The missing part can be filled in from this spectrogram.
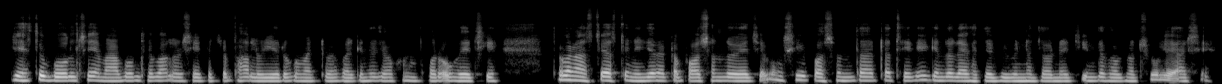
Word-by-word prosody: যেহেতু 190 Hz, +1 st, +4 dB, 0.2 s
বলছে 175 Hz, +2 st, +3 dB, 0.2 s
মা 160 Hz, -, +1 dB
বলছে 180 Hz, +1 st, -2 dB
ভালো 175 Hz, 0 st, -1 dB
সেক্ষেত্রে 160 Hz, 0 st, -3 dB
ভালোই 165 Hz, -2 st, +1 dB
এরকম 165 Hz, +1 st, -1 dB
একটা 160 Hz, -, -16 dB
ব্যাপার। 160 Hz, 0 st, -1 dB
কিন্তু 165 Hz, +1 st, -1 dB
যখন 165 Hz, +2 st, -5 dB, 0.2 s
বড় 165 Hz, -1 st, 0 dB
হয়েছি 160 Hz, 0 st, +1 dB, 0.7 s
তখন 210 Hz, -1 st, +4 dB
আস্তে 160 Hz, 0 st, -4 dB
আস্তে, 180 Hz, +2 st, -5 dB
নিজের 170 Hz, +2 st, +3 dB
একটা 170 Hz, -, -3 dB
পছন্দ 165 Hz, +2 st, -1 dB
হয়েছে 160 Hz, 0 st, +2 dB
এবং 235 Hz, -2 st, -3 dB
সেই 205 Hz, -2 st, 0 dB
পছন্দ 170 Hz, +1 st, -1 dB
আ -, -, 0 dB
টা 185 Hz, -, 0 dB
থেকেই 190 Hz, +3 st, -1 dB
কিন্তু 175 Hz, -1 st, +1 dB
দেখা 165 Hz, -2 st, +2 dB
যায় 160 Hz, -2 st, +3 dB
বিভিন্ন 160 Hz, 0 st, +2 dB
ধরনের 155 Hz, -1 st, +1 dB
চিন্তাভাবনা 165 Hz, -2 st, -1 dB
চলে 110 Hz, -3 st, 0 dB
আসে। 155 Hz, -, -12 dB
165 Hz, 170 wpm, -22 LUFS, 160-175 Hz, 0.7 s, যেহেতু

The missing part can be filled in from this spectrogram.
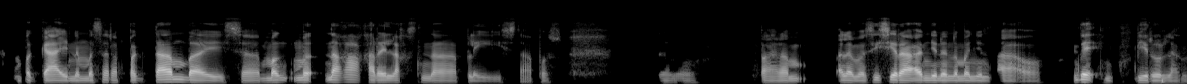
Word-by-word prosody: Ang -, -, -15 dB
pagkain 95 Hz, 0 st, +2 dB
ng 95 Hz, 0 st, -3 dB
masarap, 100 Hz, +1 st, -4 dB
pagtambay, 105 Hz, -3 st, +3 dB
sa 90 Hz, +1 st, -4 dB
mag 100 Hz, +1 st, 0 dB
ma 105 Hz, +1 st, 0 dB, 0.2 s
nakaka-relax 100 Hz, -3 st, 0 dB
na 90 Hz, -2 st, -2 dB
place, 80 Hz, -1 st, -11 dB
tapos -, -, -14 dB, 1.0 s
pero, 90 Hz, 0 st, -15 dB, 0.6 s
parang, 90 Hz, +1 st, -2 dB, 0.4 s
alam 95 Hz, 0 st, +2 dB
mo, 90 Hz, -, 0 dB
sisiraan 100 Hz, -1 st, +4 dB
niyo 100 Hz, -, +3 dB
na 95 Hz, -, +2 dB
naman 95 Hz, -1 st, 0 dB
yung 85 Hz, -, -9 dB
tao. 85 Hz, -1 st, -5 dB, 0.3 s
Hindi, -, -, +4 dB, 0.4 s
biro 95 Hz, -3 st, 0 dB
lang, 85 Hz, -1 st, -9 dB
95 Hz, 125 wpm, -24 LUFS, 90-100 Hz, 1.0 s, sisiraan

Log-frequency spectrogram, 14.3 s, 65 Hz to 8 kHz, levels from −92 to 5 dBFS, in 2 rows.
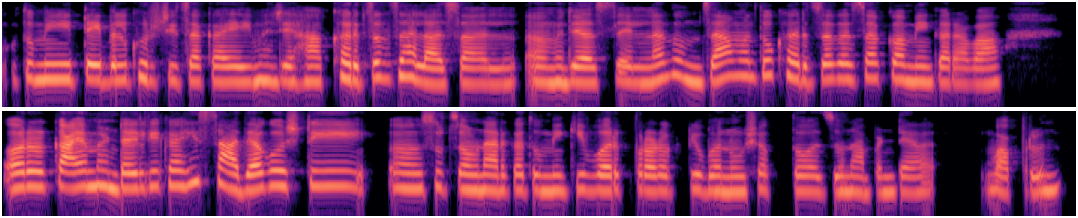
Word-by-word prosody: तुम्ही 235 Hz, -1 st, +2 dB
टेबल-खुर्चीचा 225 Hz, -1 st, +1 dB
हा -, -, 0 dB
काही 210 Hz, 0 st, 0 dB
म्हणजे 215 Hz, -1 st, -1 dB
हा 215 Hz, -1 st, +1 dB
खर्चच 245 Hz, 0 st, +2 dB
झाला 245 Hz, -8 st, +3 dB
असाल 195 Hz, 0 st, -3 dB, 0.2 s
म्हणजे 210 Hz, 0 st, 0 dB
असेल 200 Hz, 0 st, 0 dB
ना 230 Hz, +2 st, +1 dB
तुमचा 230 Hz, -2 st, +1 dB
मग 275 Hz, -1 st, -3 dB
तो 280 Hz, -, +1 dB
खर्च 235 Hz, -7 st, -1 dB
कसा 240 Hz, +1 st, 0 dB
कमी 215 Hz, -3 st, 0 dB
करावा? 195 Hz, -1 st, -1 dB, 0.6 s
और 245 Hz, +2 st, +5 dB
काय 245 Hz, -1 st, +8 dB
म्हणता 255 Hz, -3 st, +2 dB
येईल 235 Hz, 0 st, +3 dB
की 255 Hz, -, 0 dB
काही 270 Hz, +4 st, +1 dB
साध्या 230 Hz, -8 st, +5 dB
गोष्टी 260 Hz, -1 st, -1 dB, 0.2 s
अ, 235 Hz, -1 st, -1 dB
सुचवणार 220 Hz, -3 st, 0 dB
का 220 Hz, -, 0 dB
तुम्ही 210 Hz, -1 st, -2 dB
की 225 Hz, -, -4 dB
वर्क 210 Hz, +1 st, +2 dB
प्रॉडक्टिव्ह 210 Hz, 0 st, -2 dB
बनवू 200 Hz, -1 st, -1 dB
शकतो 210 Hz, -2 st, -6 dB
अजून 205 Hz, +1 st, -4 dB
आपण 195 Hz, 0 st, -6 dB
त्या 195 Hz, -1 st, -5 dB, 0.4 s
वापरून? 195 Hz, +2 st, -3 dB
220 Hz, 170 wpm, -22 LUFS, 205-240 Hz, 0.6 s, काय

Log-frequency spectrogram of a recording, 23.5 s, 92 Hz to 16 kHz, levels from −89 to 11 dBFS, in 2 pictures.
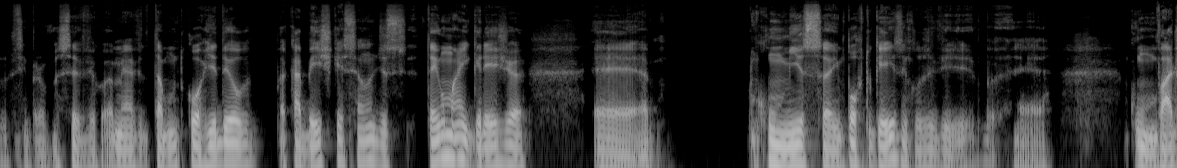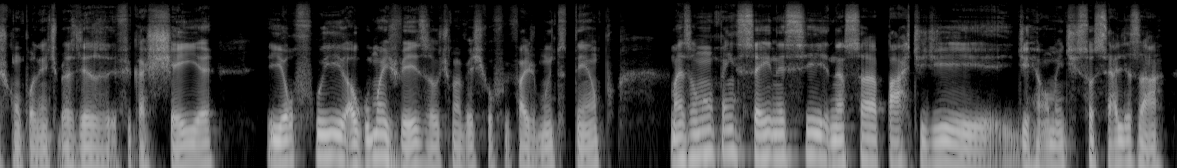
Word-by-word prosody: assim, -, -, -15 dB
pra 75 Hz, -, -10 dB
você 75 Hz, +1 st, -5 dB
ver 75 Hz, +1 st, -7 dB
como -, -, -7 dB
a -, -, -3 dB
minha 80 Hz, -2 st, 0 dB
vida 80 Hz, 0 st, -10 dB
tá 90 Hz, -, +1 dB
muito 90 Hz, +3 st, -3 dB
corrida 95 Hz, +2 st, +2 dB
e 100 Hz, -, +6 dB
eu 95 Hz, -2 st, +2 dB, 0.3 s
acabei 90 Hz, -1 st, -1 dB
esquecendo 105 Hz, +2 st, -3 dB
disso. 90 Hz, -3 st, -6 dB, 0.2 s
Tem 105 Hz, +2 st, +3 dB
uma 125 Hz, -1 st, +3 dB
igreja, 90 Hz, -2 st, 0 dB, 2.2 s
eh, -, -, -6 dB
com 100 Hz, -, +3 dB
missa 90 Hz, 0 st, +4 dB
em 80 Hz, -1 st, 0 dB
português, 95 Hz, +6 st, +1 dB
inclusive 80 Hz, -4 st, -6 dB
b -, -, -15 dB
eh, -, -, -10 dB, 1.3 s
com 85 Hz, -6 st, +1 dB
vários 85 Hz, +1 st, +2 dB
componentes 80 Hz, -2 st, -3 dB
brasileiros 85 Hz, 0 st, 0 dB
e -, -, -6 dB
fica -, -, -6 dB
cheia. 95 Hz, +3 st, +1 dB, 0.5 s
E 105 Hz, -, +5 dB
eu 110 Hz, +2 st, +4 dB
fui 130 Hz, +2 st, +3 dB
algumas 110 Hz, +5 st, +3 dB
vezes, 90 Hz, +1 st, +1 dB
a 90 Hz, -, 0 dB
última 90 Hz, 0 st, -4 dB
vez 90 Hz, +1 st, -4 dB
que -, -, -22 dB
eu -, -, -6 dB
fui 85 Hz, 0 st, -13 dB
faz 85 Hz, -2 st, -1 dB
muito 85 Hz, +4 st, -3 dB
tempo, 90 Hz, +4 st, -2 dB, 0.6 s
mas 120 Hz, +1 st, +3 dB
eu 130 Hz, -, +3 dB
não 145 Hz, +2 st, +2 dB
pensei 145 Hz, -2 st, +1 dB
nesse 130 Hz, -1 st, +2 dB
nessa 110 Hz, +1 st, +2 dB
parte 105 Hz, -1 st, -2 dB
de 95 Hz, -6 st, +1 dB
de 95 Hz, -, -1 dB
realmente 95 Hz, +2 st, -3 dB
socializar. 100 Hz, -4 st, -1 dB
95 Hz, 150 wpm, -24 LUFS, 85-110 Hz, 2.2 s, e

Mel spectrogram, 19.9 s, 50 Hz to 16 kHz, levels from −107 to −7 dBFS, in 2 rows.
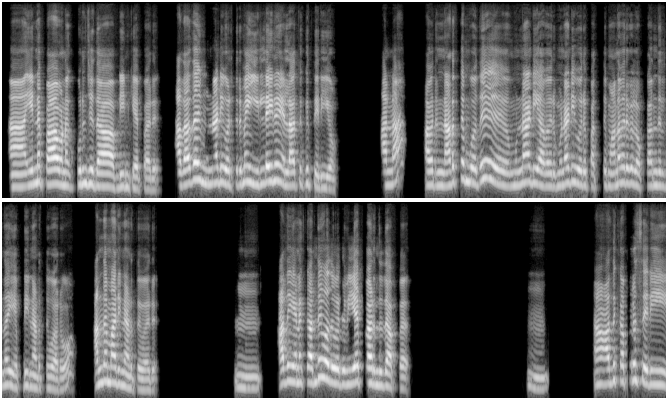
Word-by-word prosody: ஆ, -, -, +4 dB, 0.3 s
"என்னப்பா 260 Hz, -2 st, +2 dB, 0.2 s
உனக்கு 215 Hz, -3 st, -3 dB
புரிஞ்சதா?" 235 Hz, -3 st, +1 dB, 0.2 s
அப்டீன்னு 200 Hz, 0 st, -5 dB
கேட்பாரு. 165 Hz, -2 st, -4 dB, 0.3 s
அதாவது 240 Hz, +7 st, +5 dB
முன்னாடி 255 Hz, +2 st, +2 dB
ஒருத்தருமே 235 Hz, +3 st, -1 dB
இல்லேன்னு 275 Hz, +5 st, +4 dB
எல்லாத்துக்கும் 220 Hz, +2 st, -1 dB
தெரியும். 180 Hz, -3 st, -5 dB, 0.7 s
ஆனா, 235 Hz, +4 st, -1 dB, 0.4 s
அவர் 225 Hz, -1 st, 0 dB
நடத்தும்போது 275 Hz, +2 st, 0 dB, 0.5 s
முன்னாடி 260 Hz, +3 st, +1 dB
அவர் 205 Hz, -1 st, -4 dB
முன்னாடி 250 Hz, +4 st, +1 dB
ஒரு 220 Hz, -1 st, -3 dB
10 225 Hz, -, -10 dB
மாணவர்கள் 245 Hz, 0 st, -2 dB
உக்காந்திருந்தா 220 Hz, +1 st, -5 dB
எப்பிடி 210 Hz, +3 st, -8 dB
நடத்துவாரோ, 180 Hz, -2 st, -6 dB, 0.5 s
அந்த 270 Hz, +5 st, 0 dB
மாரி 260 Hz, -2 st, +4 dB
நடத்துவாரு. 160 Hz, -3 st, -6 dB, 1.2 s
ம். 175 Hz, -2 st, -9 dB, 0.4 s
அது 255 Hz, +4 st, +2 dB
எனக்கு 260 Hz, 0 st, -3 dB
வந்து 275 Hz, +7 st, -2 dB
அது 265 Hz, -, +2 dB
ஒரு 235 Hz, -, -4 dB
வியப்பா 270 Hz, 0 st, +4 dB
இருந்தது 220 Hz, -2 st, -1 dB
அப்ப. 180 Hz, -1 st, -7 dB, 1.9 s
ம். 170 Hz, -2 st, -11 dB, 0.8 s
அ -, -, -2 dB, 0.2 s
அதுக்கப்பறம் 290 Hz, +2 st, -4 dB
சரி. 235 Hz, -1 st, 0 dB
230 Hz, 120 wpm, -20 LUFS, 200-260 Hz, 1.9 s, அதாவது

